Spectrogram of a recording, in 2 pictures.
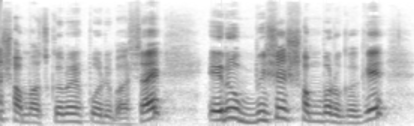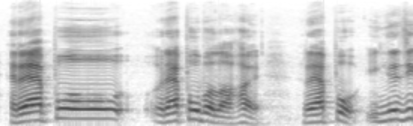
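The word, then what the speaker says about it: rapport: আর টি রেপোর্ট কিন্তু এটা যদি আমরা বলি এটার উচ্চারণ হবে রেপো রেপো পেশাদার সমাজকর্মীর সমস্যা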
